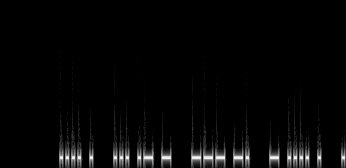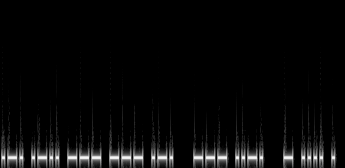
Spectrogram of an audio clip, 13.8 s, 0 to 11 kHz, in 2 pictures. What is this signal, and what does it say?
Morse code, heard as a keyed tone, about 20 wpm, 700 Hz. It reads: HE SAT ON THE FLOOR OF THE
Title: Sentences with 5-Word Phrases - 20wpm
